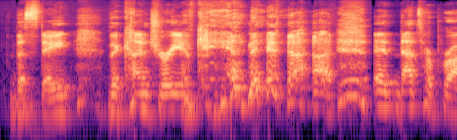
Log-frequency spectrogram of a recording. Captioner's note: laughs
